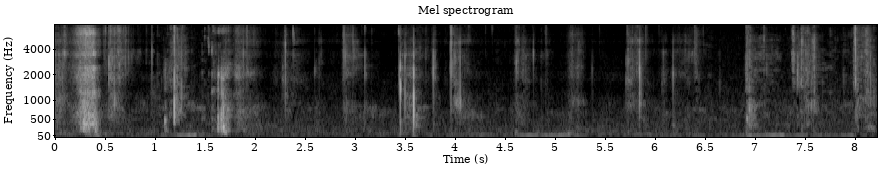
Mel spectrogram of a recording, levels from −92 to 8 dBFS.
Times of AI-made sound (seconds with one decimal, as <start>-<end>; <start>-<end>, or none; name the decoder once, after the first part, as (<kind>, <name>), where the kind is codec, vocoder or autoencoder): 0.0-1.0 (codec, SNAC); 1.6-6.5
